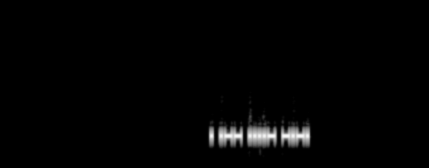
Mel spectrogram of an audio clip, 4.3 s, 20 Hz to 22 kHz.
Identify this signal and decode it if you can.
Morse code, heard as a keyed tone, about 46 wpm, 700 Hz. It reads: EW4C
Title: DXCC-100 Call Signs - 4 Characters - 50wpm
